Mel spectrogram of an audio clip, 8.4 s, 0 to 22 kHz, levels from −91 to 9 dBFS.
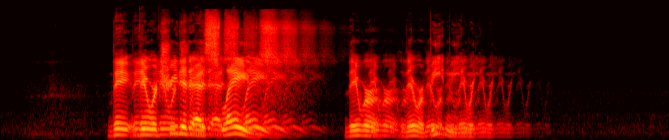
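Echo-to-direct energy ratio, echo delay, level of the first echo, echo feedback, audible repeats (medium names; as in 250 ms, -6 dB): -7.5 dB, 237 ms, -8.0 dB, 33%, 3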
